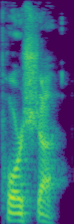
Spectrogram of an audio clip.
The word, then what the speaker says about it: Porsche: Like the family prefers Porsche. – Porsche. Okay. I just didn't see the A at the end of it. Well, E is pronounced A. – It's pronounced. It's not there, but it's pronounced.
